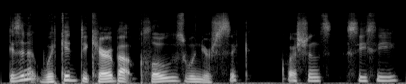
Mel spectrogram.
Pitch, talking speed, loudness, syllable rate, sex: 155 Hz, 175 wpm, -20 LUFS, 5.5 syllables/s, male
